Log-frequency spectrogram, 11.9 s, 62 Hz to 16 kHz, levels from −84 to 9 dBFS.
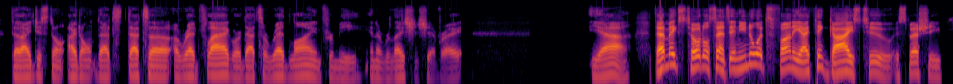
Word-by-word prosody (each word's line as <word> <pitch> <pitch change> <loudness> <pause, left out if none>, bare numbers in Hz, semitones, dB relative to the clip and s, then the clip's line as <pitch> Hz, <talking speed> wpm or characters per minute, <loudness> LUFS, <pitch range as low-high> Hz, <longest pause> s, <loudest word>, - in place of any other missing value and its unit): that 105 - -3
I, 105 0 0
just, 110 +1 -8
don't 100 -3 -8
I 105 - -3
don't 105 -1 -10
that's 105 -1 -6
that's 110 +1 -2
a 105 -2 -2
a 105 - -7
red 110 0 -5
flag 120 -1 0
or 100 -1 -9
that's 100 -1 -5
a - - -12
red 110 +1 -5
line 110 -2 -6
for 105 - -16
me 95 +1 -17
in 100 - -16
a 95 - -12
relationship, 100 - -8
right?" 485 0 -11 1.6
Yeah. - - -1 0.3
That - - +9
makes 230 0 +3
total 190 +1 +2
sense, - - +4
and, 170 0 0
you 190 - +1
know, 235 +1 +1
what's 230 -3 0
funny? 165 -3 +4
I 140 - +6
think 200 +4 -3
guys 145 -3 +7
too, 130 -8 -5
especially 110 -2 -3
110 Hz, 190 wpm, -25 LUFS, 100-150 Hz, 1.6 s, That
